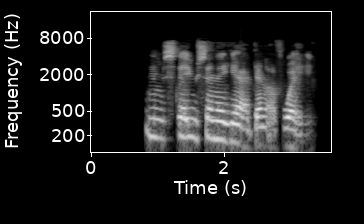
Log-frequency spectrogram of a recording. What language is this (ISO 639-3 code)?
kab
